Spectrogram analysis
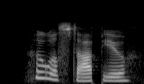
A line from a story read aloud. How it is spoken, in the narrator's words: Lord Garn yawned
